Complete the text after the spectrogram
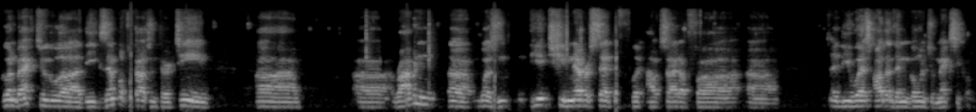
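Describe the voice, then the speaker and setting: A man's voice: mid-range voice, fairly even intonation, a little slow. Stammering storyteller man in an echoey room. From Tunisia. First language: French. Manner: repeats words, many restarts and fillers. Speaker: podcast host. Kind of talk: casual storytelling chat. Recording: echoey room, faint noise.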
